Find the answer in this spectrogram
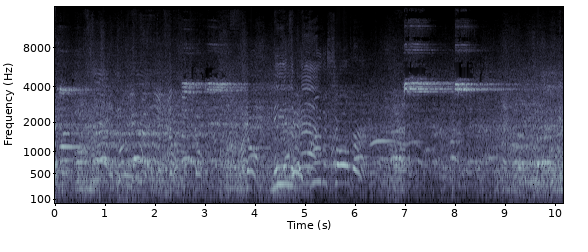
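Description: Busy wrestling-tournament hall: overlapping shouts and voices, with many short squeaks of rubber-soled wrestling shoes on the mats. A high steady tone sounds twice, about two and a half seconds in and again about seven seconds in, each lasting a second or two.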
